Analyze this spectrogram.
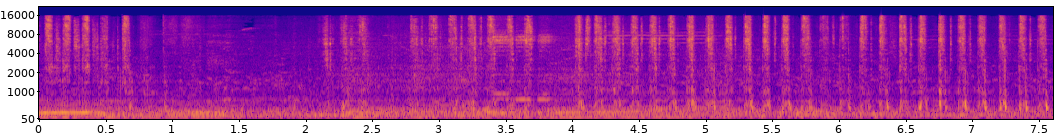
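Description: Softened old coating being peeled by hand off a plastic headlight lens: a crackling, sticky tearing in quick regular pulses, about six a second, easing off briefly about a second and a half in and coming back strongest in the second half.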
